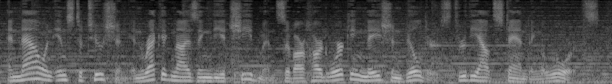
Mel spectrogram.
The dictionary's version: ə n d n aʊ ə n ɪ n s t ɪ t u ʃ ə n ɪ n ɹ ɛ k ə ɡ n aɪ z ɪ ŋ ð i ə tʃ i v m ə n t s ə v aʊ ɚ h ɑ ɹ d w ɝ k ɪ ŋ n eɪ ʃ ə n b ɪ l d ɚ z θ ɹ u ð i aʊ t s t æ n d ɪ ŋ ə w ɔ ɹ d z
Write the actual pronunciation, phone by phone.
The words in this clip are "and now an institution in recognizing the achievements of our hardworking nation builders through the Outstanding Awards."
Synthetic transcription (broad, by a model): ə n n aʊ ə n ɪ n s t ɪ t u ʃ ə n ɪ n ɹ ɛ k ə ɡ n aɪ z ɪ ŋ ð i ə tʃ i v m ə n t s ə v aʊ ɚ h ɑ ɹ d w ɝ k ɪ ŋ n eɪ ʃ ə n b ɪ l d ɚ z θ ɹ u ð i aʊ t s t æ n d ɪ ŋ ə w ɔ ɹ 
